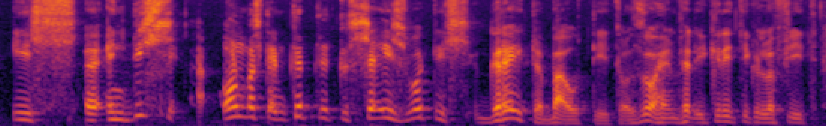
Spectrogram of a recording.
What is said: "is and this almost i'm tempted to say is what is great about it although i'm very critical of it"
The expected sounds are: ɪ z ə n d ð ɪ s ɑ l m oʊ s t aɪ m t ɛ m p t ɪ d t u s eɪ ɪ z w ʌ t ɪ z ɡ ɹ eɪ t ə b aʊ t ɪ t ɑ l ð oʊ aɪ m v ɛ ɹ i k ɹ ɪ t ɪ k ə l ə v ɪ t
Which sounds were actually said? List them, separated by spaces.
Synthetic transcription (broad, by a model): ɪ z ə n d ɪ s ɑ l m oʊ s t aɪ m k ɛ p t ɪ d t u s eɪ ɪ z w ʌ t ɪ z ɡ ɹ eɪ t ə b aʊ t ɪ t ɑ l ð oʊ aɪ m v ɛ ɹ i k ɹ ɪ t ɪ k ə l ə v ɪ t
